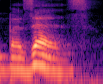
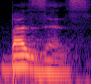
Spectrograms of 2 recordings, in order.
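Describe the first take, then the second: First: The stress is on the second syllable. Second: The stress is on the first syllable. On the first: The speaker calls it wrong. "If I said it was stressed, it would be buzzes, and that we don't talk like that" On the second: The speaker calls it right. "I emphasize the first part of the word buzzes, and the es is unstressed"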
